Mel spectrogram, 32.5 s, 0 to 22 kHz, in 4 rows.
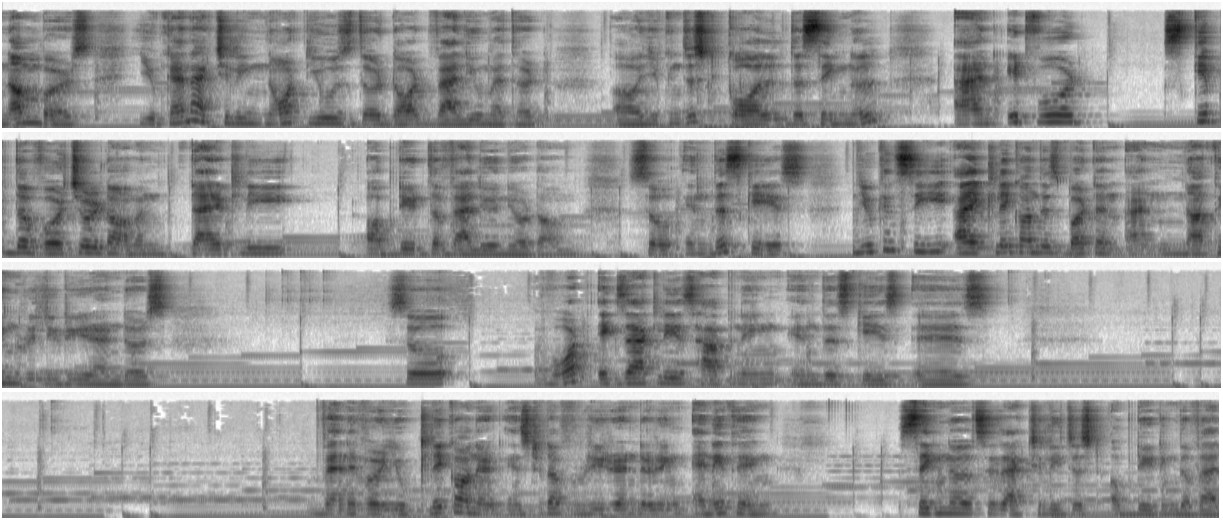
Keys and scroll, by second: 12.7 super+r.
